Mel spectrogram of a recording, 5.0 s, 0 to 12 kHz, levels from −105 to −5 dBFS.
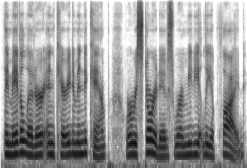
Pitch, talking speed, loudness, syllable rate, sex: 175 Hz, 170 wpm, -17 LUFS, 6.2 syllables/s, female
